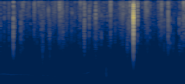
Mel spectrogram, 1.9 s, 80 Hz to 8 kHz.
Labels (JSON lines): {"label": "biophony", "recorder": "SoundTrap 300"}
